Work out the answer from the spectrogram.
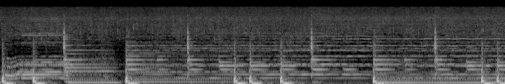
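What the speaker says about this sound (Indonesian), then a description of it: "Saya goreng dulu tomatnya, cabenya, bawang putih, bawang merah" Tomatoes, chilies, garlic and shallots frying in oil for sambal, a steady close hiss and sizzle broken by irregular sharp crackles and pops, with no talking.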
